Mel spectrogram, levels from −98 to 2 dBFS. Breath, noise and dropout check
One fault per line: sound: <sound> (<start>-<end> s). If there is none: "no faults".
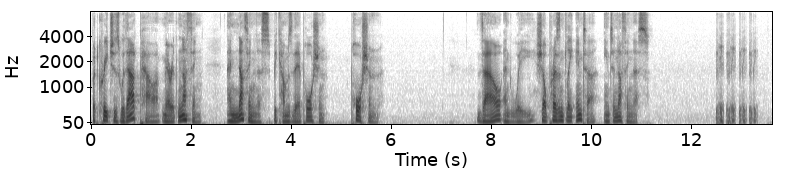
sound: laugh (12.5-13.4 s)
